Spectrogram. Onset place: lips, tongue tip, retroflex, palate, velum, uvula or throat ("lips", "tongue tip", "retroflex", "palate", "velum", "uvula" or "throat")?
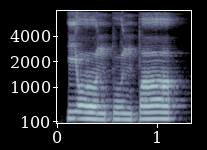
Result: palate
